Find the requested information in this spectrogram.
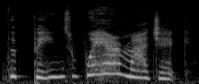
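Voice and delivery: high, amazed exclamation; excited cry. A narrator's reading. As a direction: cry out in wonder, pitch jumping up. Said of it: "Jack cried".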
